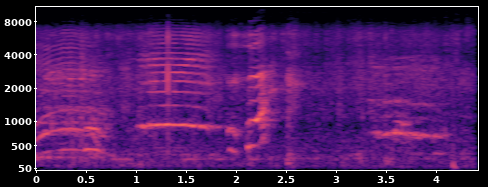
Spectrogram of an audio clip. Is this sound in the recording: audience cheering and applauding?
no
